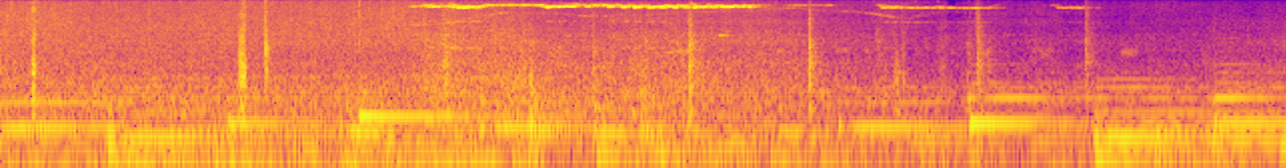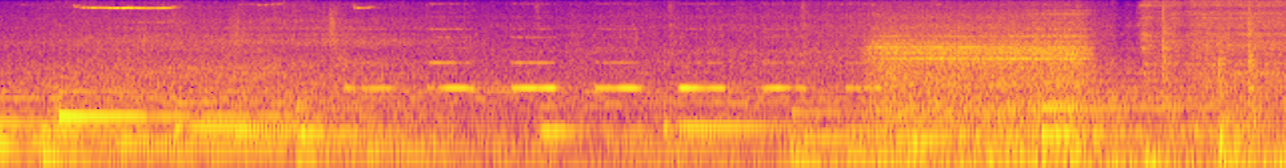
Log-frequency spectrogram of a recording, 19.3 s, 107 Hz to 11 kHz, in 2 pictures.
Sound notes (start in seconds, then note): 3.0 tow truck breaks squeaking; 8.1 somber instrumental music continues; 12.8 vehicle reverse signal beeping; 16.3 flatbed whirring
